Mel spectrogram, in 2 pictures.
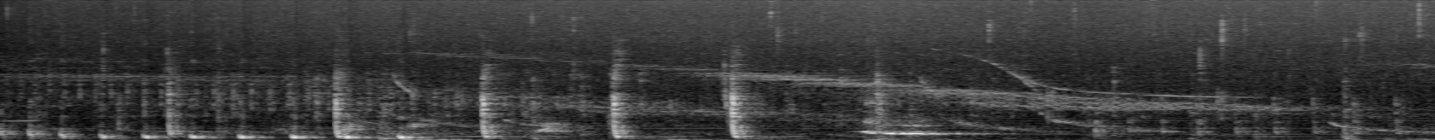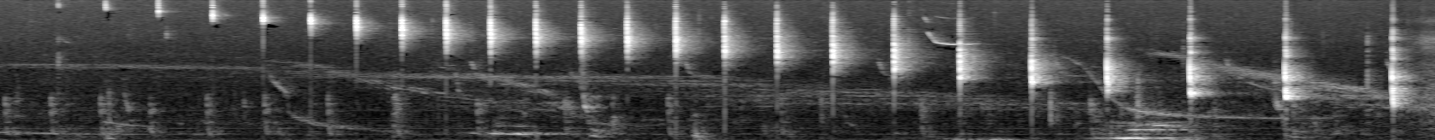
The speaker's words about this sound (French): Et je vous propose d'écouter quelques secondes pour le plaisir cette bande-son, cette magnifique combinaison de sons de l'Antarctique. Ici, nous avons des phoques et des baleines.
